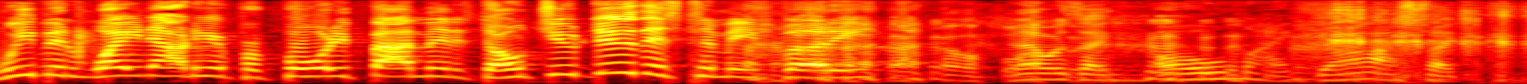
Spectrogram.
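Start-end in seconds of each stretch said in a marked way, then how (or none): 0.0-3.2 put-on very high, very loud, angry, furious scream. Retelling how a woman started cussing and screaming at the speaker, imitating her screaming. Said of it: "she started cussing at me and screaming".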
